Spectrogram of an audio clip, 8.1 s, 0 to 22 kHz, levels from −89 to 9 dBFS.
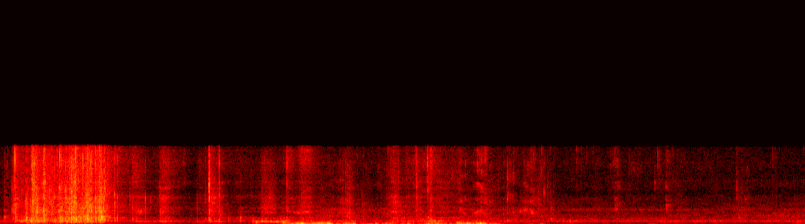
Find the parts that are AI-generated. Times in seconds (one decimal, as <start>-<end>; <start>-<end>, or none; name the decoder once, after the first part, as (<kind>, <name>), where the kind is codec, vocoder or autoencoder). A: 1.1-3.2 (codec, SNAC); 3.9-4.6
